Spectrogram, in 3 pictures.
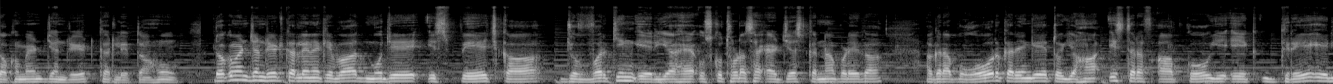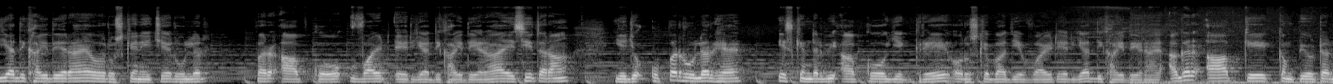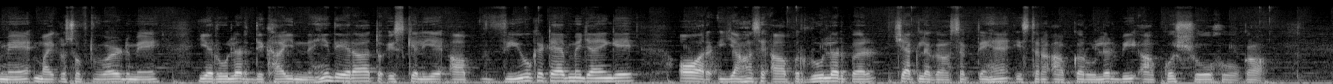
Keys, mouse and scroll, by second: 32.1 click, 36.2 click, 39.4 click.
